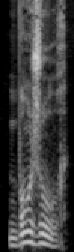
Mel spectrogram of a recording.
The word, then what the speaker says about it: bonjour: sound for bonjour now there's also this strange r at the end for english native speakers they are at the end of bonjour is quite tricky to pronounce and we'll be spending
